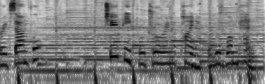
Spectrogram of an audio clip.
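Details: Adult speaker with background music; Plain speech.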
